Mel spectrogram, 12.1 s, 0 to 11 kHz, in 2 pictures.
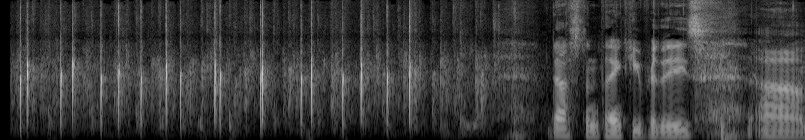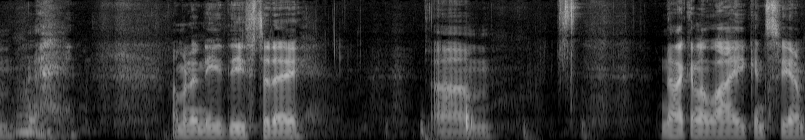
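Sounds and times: audience applause: 0:00.1 - 0:04.1.

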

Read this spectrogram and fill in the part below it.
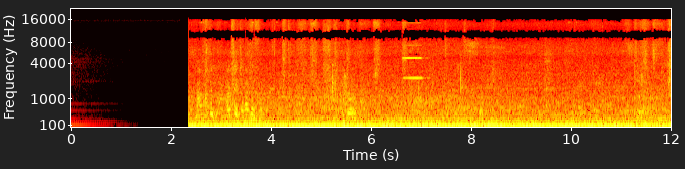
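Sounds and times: road traffic: 0:02.4 - 0:12.0.

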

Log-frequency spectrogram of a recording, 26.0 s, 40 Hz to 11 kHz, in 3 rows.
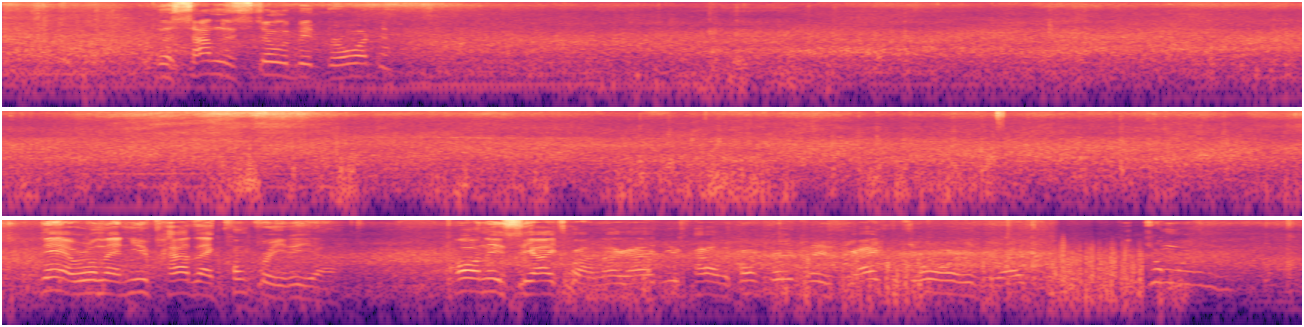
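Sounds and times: passing cars: 0:00.0 - 0:26.0.

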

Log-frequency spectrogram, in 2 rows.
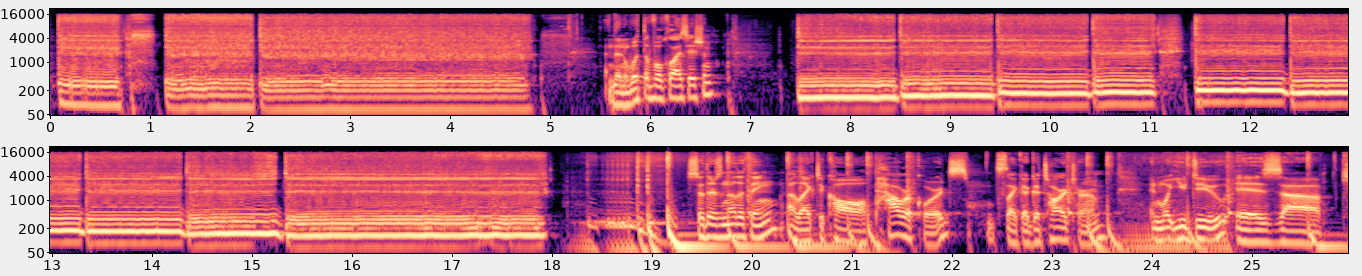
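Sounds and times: beatbox lip buzz with singing: 0:00.0 - 0:05.9, 0:06.7 - 0:25.9.

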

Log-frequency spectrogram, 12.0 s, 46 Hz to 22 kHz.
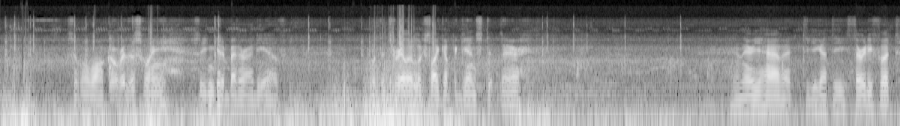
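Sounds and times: wind rumbling on microphone: 0:00.0 - 0:11.1
faint ticks: 0:04.0 - 0:05.0.

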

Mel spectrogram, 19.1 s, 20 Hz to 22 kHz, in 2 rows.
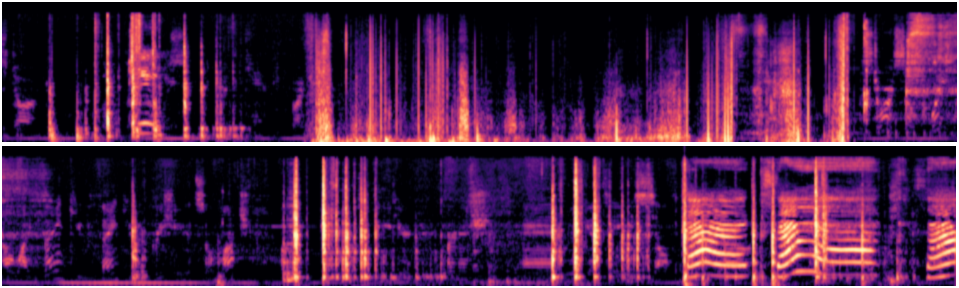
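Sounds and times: low steady hum: 0:00.0 - 0:19.0
sharp knocks and taps: 0:00.5 - 0:02.5, 0:11.7 - 0:13.8, 0:15.0 - 0:18.7
child calling: 0:16.4 - 0:19.0.

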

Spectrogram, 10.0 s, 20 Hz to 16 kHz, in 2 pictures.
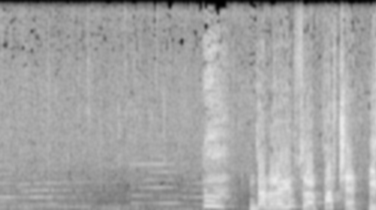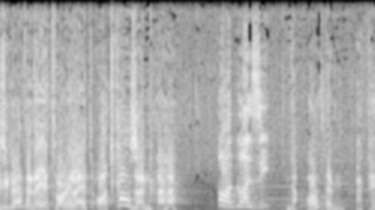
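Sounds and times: steady rain falling: 0:00.0 - 0:10.0.

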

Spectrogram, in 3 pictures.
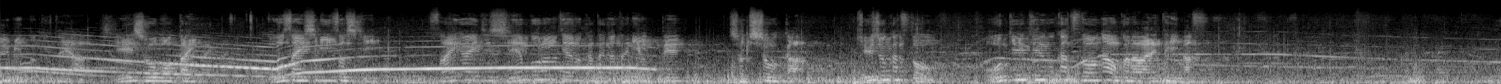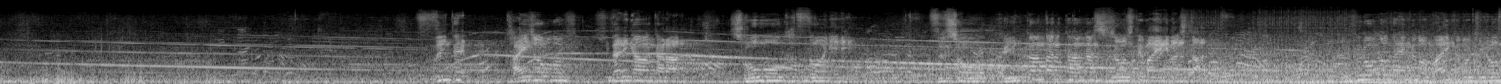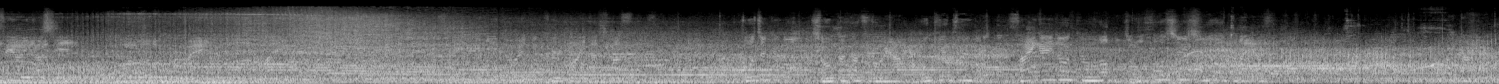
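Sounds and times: siren wailing: 0:00.0 - 0:07.3, 0:09.4 - 0:45.0
helicopters flying low: 0:00.0 - 0:45.0
low rumble: 0:23.4 - 0:45.0.

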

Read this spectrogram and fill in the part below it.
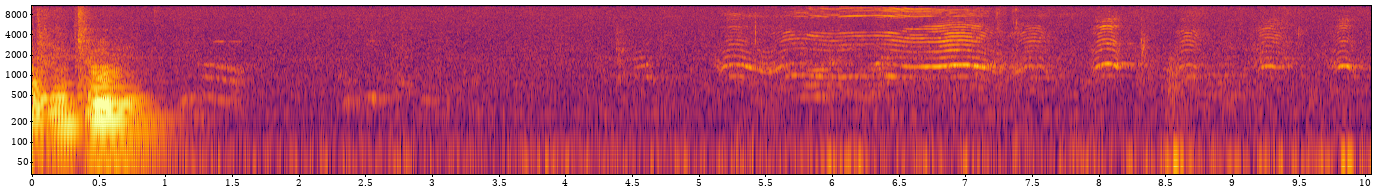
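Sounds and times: saxophone ensemble soft notes: 0:00.0 - 0:01.2.

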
